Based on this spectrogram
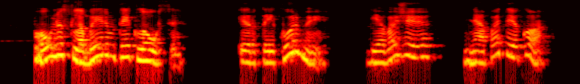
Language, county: Lithuanian, Tauragė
